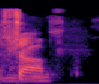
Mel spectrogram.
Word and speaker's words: Shams: And so whether Shams, I don't even know how you pronounce it. – Yeah, Shams.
